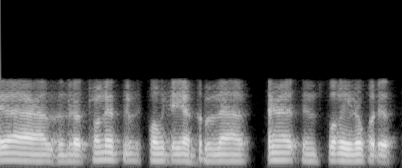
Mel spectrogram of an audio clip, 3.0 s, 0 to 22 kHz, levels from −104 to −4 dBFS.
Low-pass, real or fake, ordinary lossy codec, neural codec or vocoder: 3.6 kHz; fake; none; codec, 16 kHz, 0.5 kbps, FreqCodec, larger model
